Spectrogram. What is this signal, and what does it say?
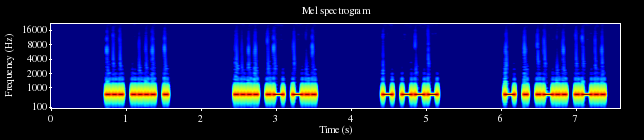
Morse code, heard as a keyed tone, about 28 wpm, 700 Hz. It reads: SHE HAD TO TELL
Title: 3x Word-Spacing - Sentences from Top 200 Words - 28wpm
